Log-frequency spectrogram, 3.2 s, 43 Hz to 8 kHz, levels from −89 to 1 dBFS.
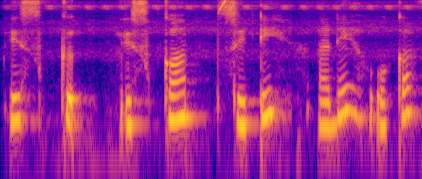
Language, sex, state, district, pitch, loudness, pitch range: Telugu, female, Andhra Pradesh, Annamaya, 245 Hz, -18 LUFS, 220-275 Hz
